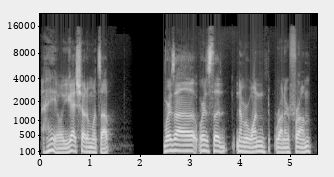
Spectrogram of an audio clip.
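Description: A man hosting a casual interview, chatty and upbeat with quick reactions. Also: on the low side, fairly even intonation, a little mellow, clean tone, dry recording, clean studio sound. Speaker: podcast host.

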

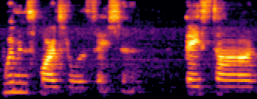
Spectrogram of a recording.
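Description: A woman speaking conversationally as an interview guest, in a medium-pitched voice. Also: moderate pace, gravelly, bright, forceful tone, slight background noise. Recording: distant mic under guitar music. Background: plucked guitar music.

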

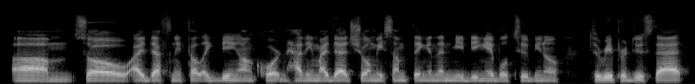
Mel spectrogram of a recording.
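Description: Low, flat-voiced young man with restarts. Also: smooth, no room sound, studio quality. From United States. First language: Romanian. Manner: relaxed, many fillers and restarts. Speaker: tennis player guest. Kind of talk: interview answers.

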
